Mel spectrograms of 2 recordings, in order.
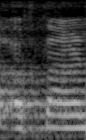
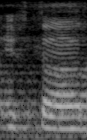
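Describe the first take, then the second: First: अफ्तार opening on a short a, "af-"; wrong pronunciation. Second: इफ्तार opening on a short i, "if-"; correct pronunciation. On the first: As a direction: say अफ्तार as "aftaar", the mistaken form. (अफ्तार, ग़लत तलफ़्फ़ुज़, शुरू में "अ") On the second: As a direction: say इफ्तार as "iftaar". (इफ्तार, सही तलफ़्फ़ुज़, शुरू में "इ") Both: Shown as a demonstration. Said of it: "अफ्तार नहीं होता".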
